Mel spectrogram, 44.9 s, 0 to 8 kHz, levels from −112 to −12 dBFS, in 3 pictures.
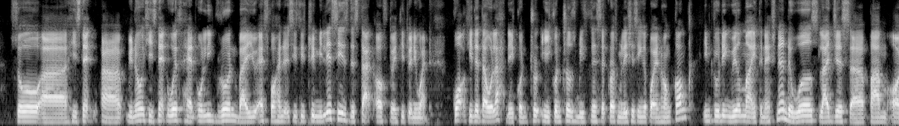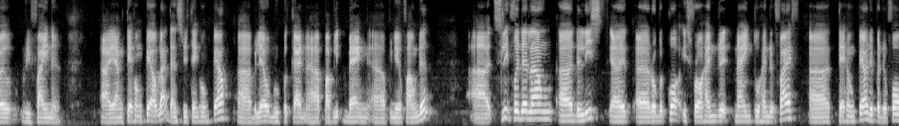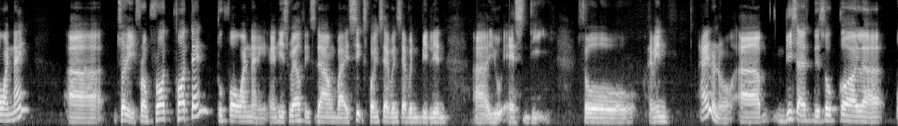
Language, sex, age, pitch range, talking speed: Malay, male, 20-39, 105-130 Hz, 160 wpm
